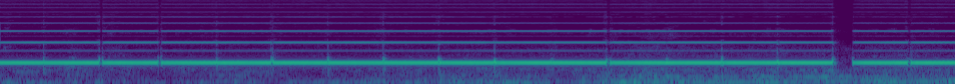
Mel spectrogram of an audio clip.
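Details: Computer keyboard beeping continuously, a steady high tone near one kilohertz repeating about three times per second without letup; a stuck key is suspected, not confirmed.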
